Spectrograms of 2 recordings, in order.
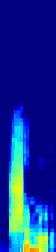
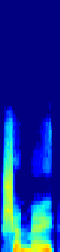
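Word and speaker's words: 什么: neutral tone it's so light and quick and completely unstressed it kind of just tags along for the ride all the emphasis is on that first part shenma. The mistake is to give both syllables equal weight like shenme it just sounds unnatural.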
